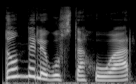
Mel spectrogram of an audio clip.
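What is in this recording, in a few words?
where does she like to play, Spanish, female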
